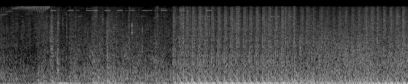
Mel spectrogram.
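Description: Gunfire in a video game, rapid automatic shots rattling steadily, growing louder and denser partway through and continuing without a break.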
